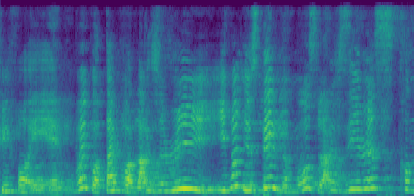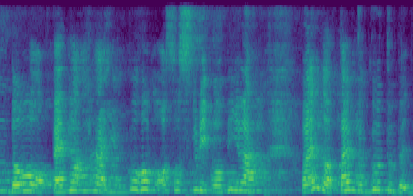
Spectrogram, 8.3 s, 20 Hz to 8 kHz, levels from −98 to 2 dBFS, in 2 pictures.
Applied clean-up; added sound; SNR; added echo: none; none; none; reverberation time 1.0 s.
